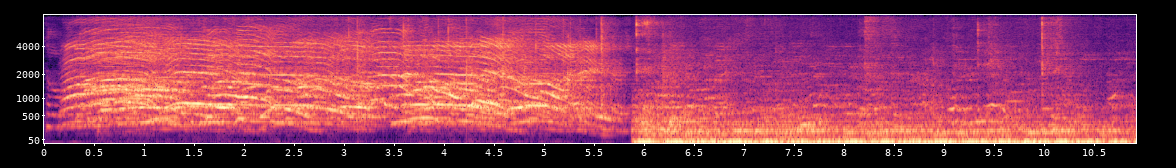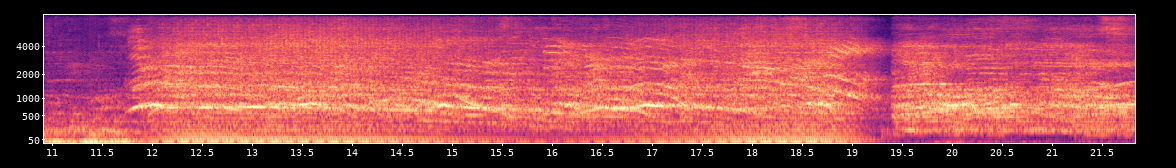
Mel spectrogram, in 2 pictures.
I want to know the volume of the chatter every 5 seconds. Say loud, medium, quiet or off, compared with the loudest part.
loud, medium, loud, loud, loud.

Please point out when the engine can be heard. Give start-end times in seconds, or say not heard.
11.8-19.2.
